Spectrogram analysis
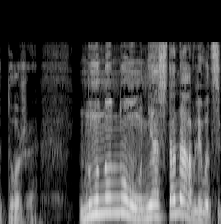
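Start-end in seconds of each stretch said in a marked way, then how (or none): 1.2-3.3 put-on high, loud old-lady shout. A narrator's reading. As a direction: yell impatiently at the stalled party. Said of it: "кричала бабушка". (крик бабушки, высоко и громко)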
